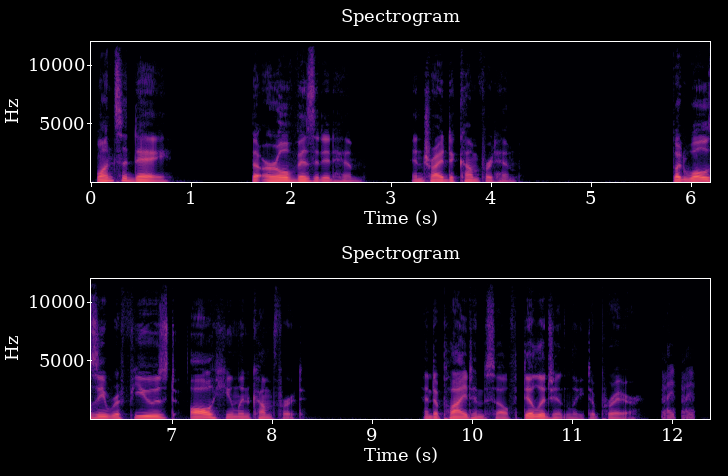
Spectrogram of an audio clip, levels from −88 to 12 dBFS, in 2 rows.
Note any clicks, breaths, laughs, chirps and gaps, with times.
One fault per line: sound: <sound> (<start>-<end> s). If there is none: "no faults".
sound: laugh (11.9-12.2 s)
